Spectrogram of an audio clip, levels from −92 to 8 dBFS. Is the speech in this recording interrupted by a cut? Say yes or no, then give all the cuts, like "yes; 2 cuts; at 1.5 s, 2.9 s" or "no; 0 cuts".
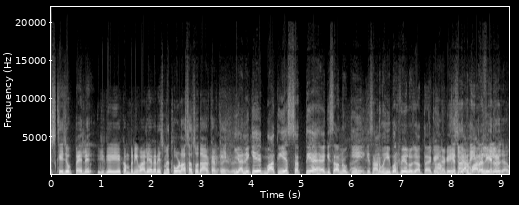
yes; 3 cuts; at 1.1 s, 3.5 s, 6.3 s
